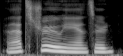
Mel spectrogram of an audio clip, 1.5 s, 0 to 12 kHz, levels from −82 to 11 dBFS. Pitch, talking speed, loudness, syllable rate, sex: 205 Hz, 155 wpm, -15 LUFS, 4.7 syllables/s, female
